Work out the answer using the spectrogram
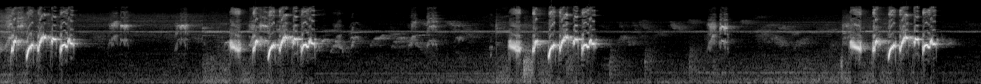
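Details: Red-whiskered bulbul giving its 2021 morning training song in twisting double-voice style: four loud, rapid warbling phrases with sharp up-and-down slurred notes, plus a faint thin steady tone and scattered soft chips between phrases.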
